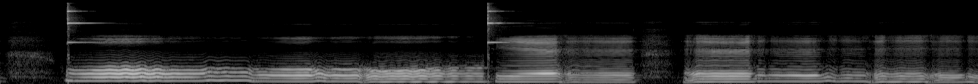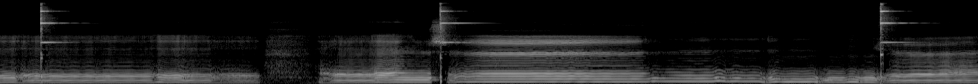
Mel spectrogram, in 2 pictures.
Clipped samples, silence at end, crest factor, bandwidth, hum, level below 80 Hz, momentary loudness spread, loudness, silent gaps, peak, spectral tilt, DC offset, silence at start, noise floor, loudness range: under 0.1%; 0 s; 24 dB; 19 kHz; none; -66 dBFS; 19 LU; -25 LUFS; none; -4 dBFS; -3 dB/octave; under 0.1%; 0.1 s; -52 dBFS; 8 LU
